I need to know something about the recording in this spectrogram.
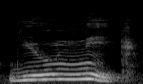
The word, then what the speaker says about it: unique: spelling spelled word yeah but it's a long u unique yep that's what it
